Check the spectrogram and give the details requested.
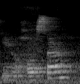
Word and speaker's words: Hinojosa: My last name was pronounced Hinojosa, and you should utilize your Spanish interpreter to actually pronounce the last names of people who live here locally.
